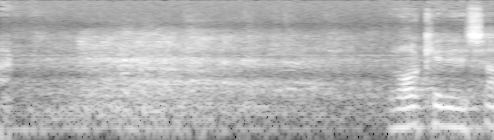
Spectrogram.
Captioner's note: laughter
